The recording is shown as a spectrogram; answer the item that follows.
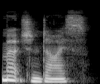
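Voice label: "merchandise", British English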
